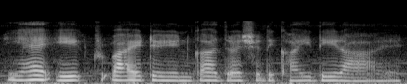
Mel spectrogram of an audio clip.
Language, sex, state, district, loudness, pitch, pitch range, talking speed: Hindi, female, Uttar Pradesh, Lalitpur, -18 LUFS, 185 Hz, 175-195 Hz, 145 wpm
